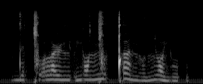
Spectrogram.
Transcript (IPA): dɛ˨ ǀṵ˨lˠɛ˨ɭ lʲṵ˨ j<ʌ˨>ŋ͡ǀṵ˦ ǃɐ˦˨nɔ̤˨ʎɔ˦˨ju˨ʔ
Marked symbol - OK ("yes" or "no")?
no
